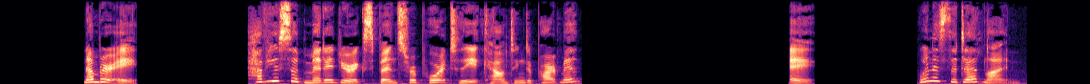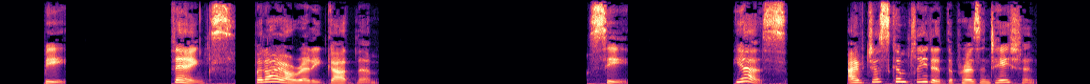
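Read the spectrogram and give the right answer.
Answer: A: When is the deadline?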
